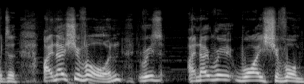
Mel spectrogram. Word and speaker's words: Siobhan: Yeah, Shiov.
